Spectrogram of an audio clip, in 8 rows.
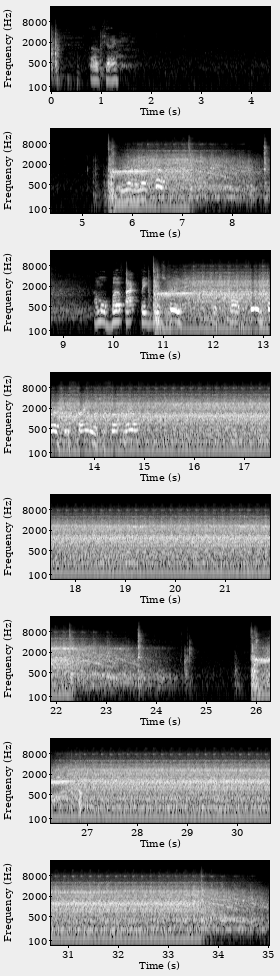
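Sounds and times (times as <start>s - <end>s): lathe motor humming and whining: 5.6s - 9.4s, 10.8s - 24.4s, 25.9s - 35.0s
clicks: 8.3s - 8.9s.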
